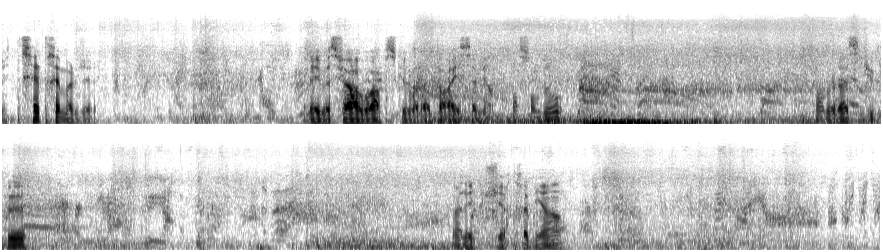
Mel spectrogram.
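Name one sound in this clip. Blades clash and slash in combat.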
